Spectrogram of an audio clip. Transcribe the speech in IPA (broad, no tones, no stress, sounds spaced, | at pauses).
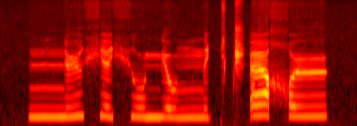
nː y ç e ç u mʲ ɔ w nː e c t͡ʃʼ ɛ χ ʉ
